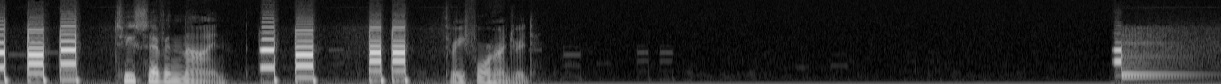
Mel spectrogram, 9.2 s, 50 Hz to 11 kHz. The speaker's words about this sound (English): AT&T, please dial the number you are calling, or 0 for an operator, now. Okay, let's do that.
